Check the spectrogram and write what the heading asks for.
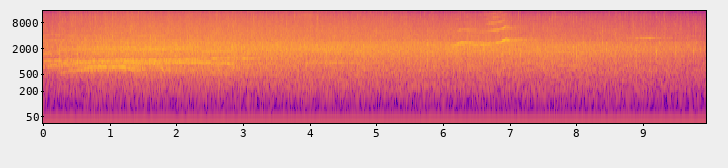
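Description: Applause from a large audience, swelling in the first second and slowly dying away, with a few cheers called out over it.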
